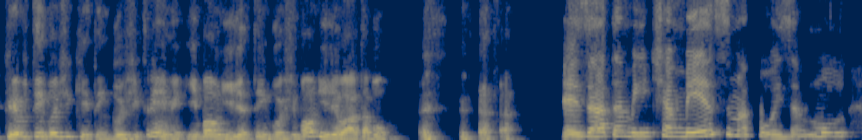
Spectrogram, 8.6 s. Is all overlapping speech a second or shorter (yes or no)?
yes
